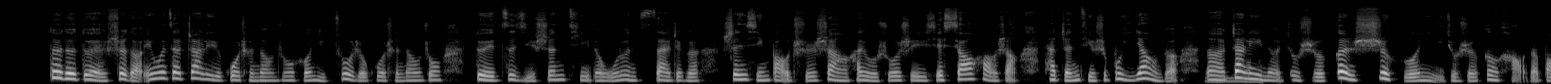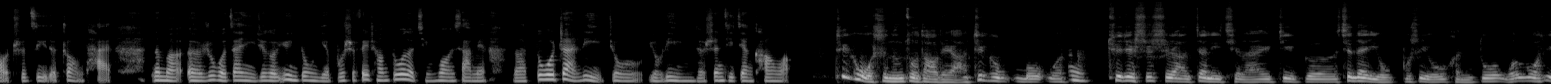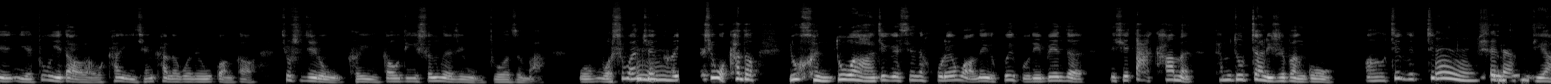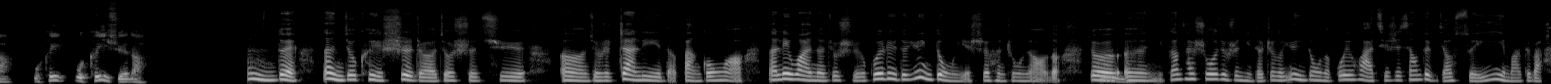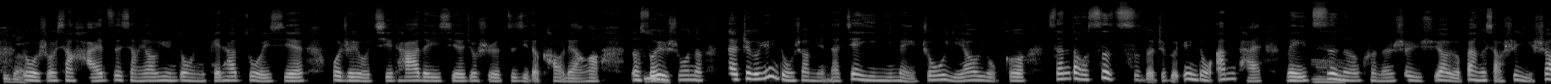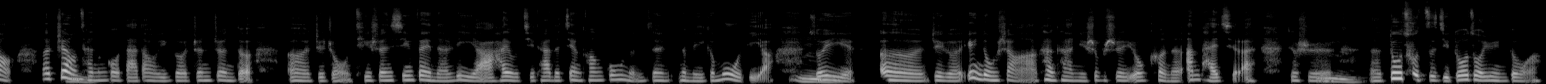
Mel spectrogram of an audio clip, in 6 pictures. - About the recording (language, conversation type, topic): Chinese, advice, 体检或健康诊断后，你需要改变哪些日常习惯？
- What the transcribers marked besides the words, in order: other background noise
